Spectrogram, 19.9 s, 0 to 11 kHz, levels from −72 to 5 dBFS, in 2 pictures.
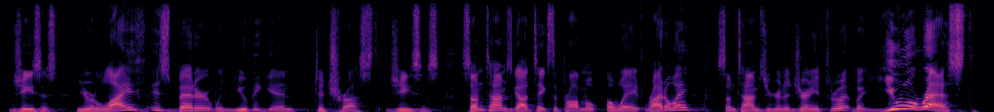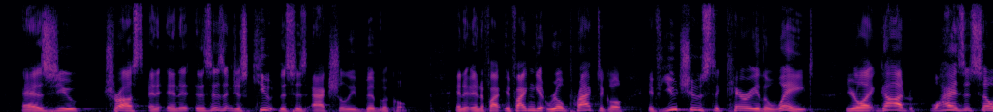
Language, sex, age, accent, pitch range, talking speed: English, male, 30-49, American, 130-175 Hz, 200 wpm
